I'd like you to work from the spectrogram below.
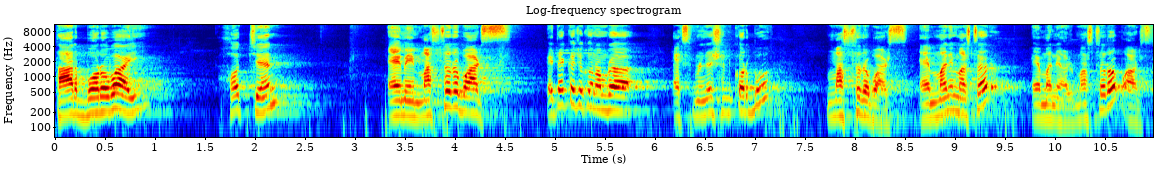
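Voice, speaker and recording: A man's voice: sits high, lively intonation, measured pace, long pauses, a bit bright, long reverb tail. A male teacher with a Bangladeshi accent, explaining a lesson step by step and answering his own questions. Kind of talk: online classroom lesson.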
